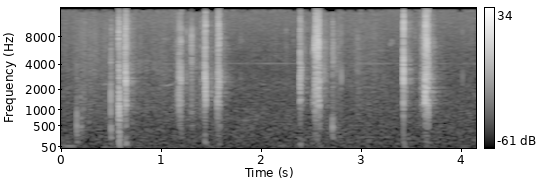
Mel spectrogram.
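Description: A scattering of short, light clicks and taps, about ten of them at irregular intervals: cartoon sound effects.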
